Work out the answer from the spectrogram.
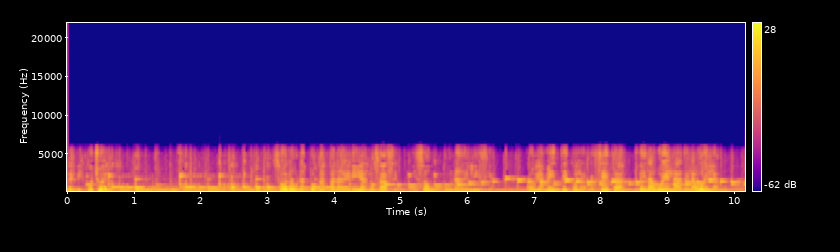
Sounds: marimba, speech, music, percussion

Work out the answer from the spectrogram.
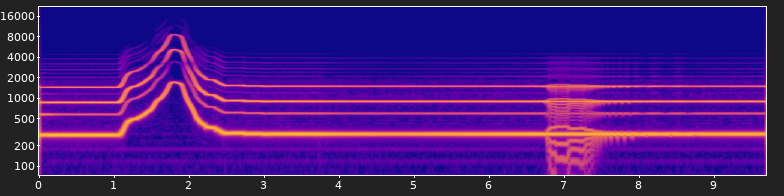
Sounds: cacophony

